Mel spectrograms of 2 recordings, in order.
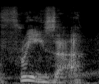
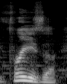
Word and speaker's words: Frieza: i in the name frieza it's just that this r i is always pronounced re as opposed to rye another good example of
